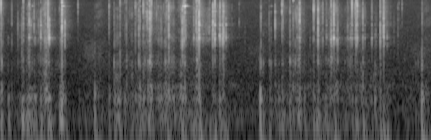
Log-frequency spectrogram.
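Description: Long nails tap and scratch the flap of a hollow, medium pink-red ombré faux leather flap bag with a white panel and gold chain. The result is a quick run of crisp, bright clicks and scratchy rasps, each short and dry with almost no ring, over a faint low rustle.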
